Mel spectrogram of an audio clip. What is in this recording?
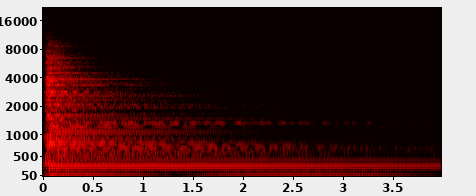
China cymbal scraped.
china-cymbal, scrape, sample, scraped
